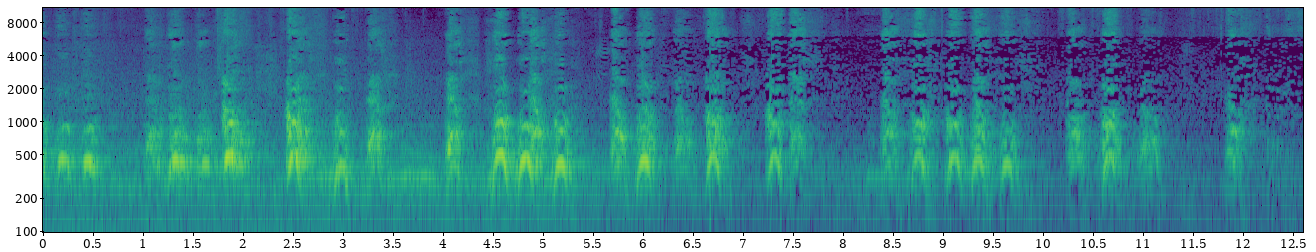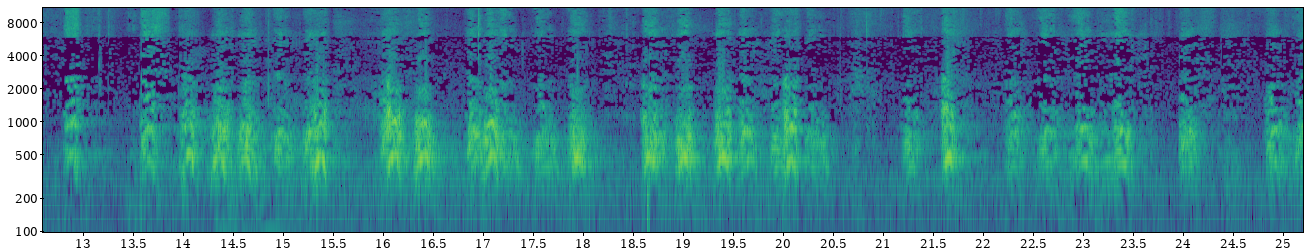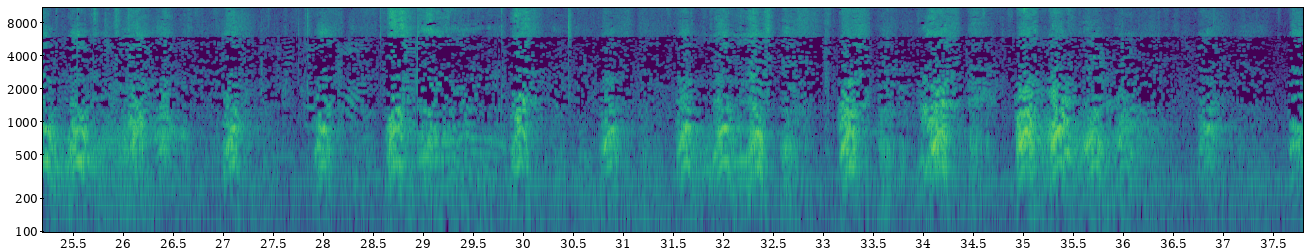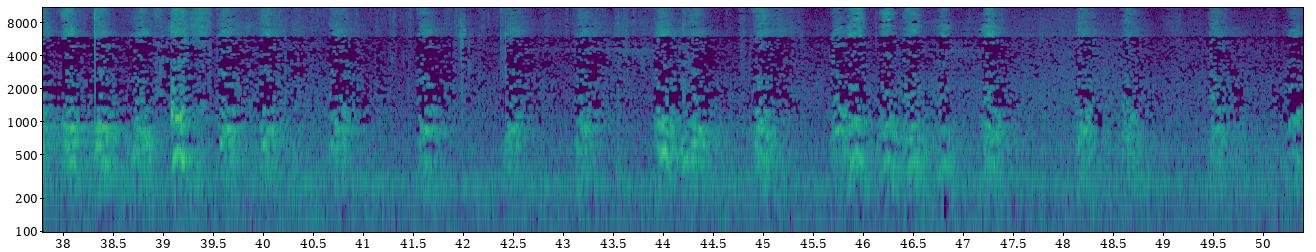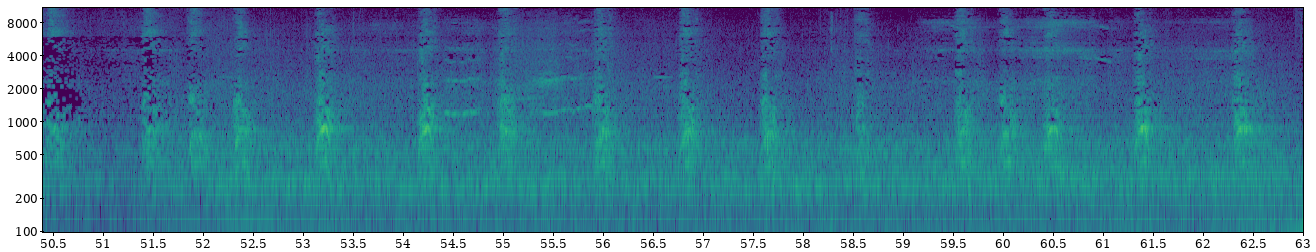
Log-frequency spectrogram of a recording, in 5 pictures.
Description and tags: City Dogs - Ambience (night) | Stereo MS
24, ambiance, ambience, ambient, atmosphere, bit, city, dogs, field-recording, ms, night, river, soundscape, stereo, urban, waves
